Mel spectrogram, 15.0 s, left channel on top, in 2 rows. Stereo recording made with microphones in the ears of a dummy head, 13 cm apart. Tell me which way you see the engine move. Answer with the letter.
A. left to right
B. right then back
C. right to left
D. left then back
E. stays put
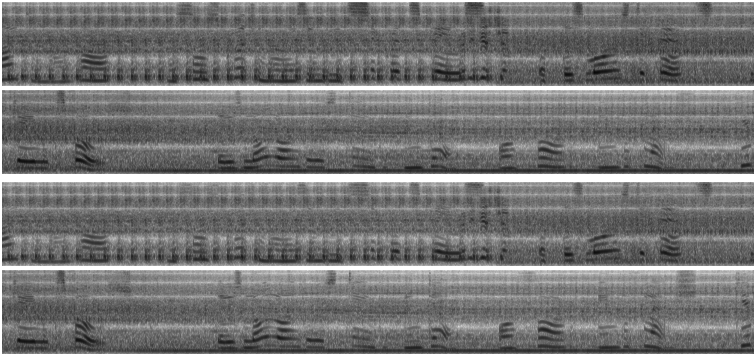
E.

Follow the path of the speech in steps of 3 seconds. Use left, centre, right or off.
left, left, centre, right, right.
